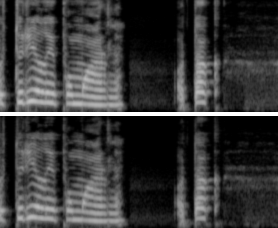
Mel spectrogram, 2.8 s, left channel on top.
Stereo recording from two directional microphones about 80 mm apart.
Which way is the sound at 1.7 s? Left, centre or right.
Left.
